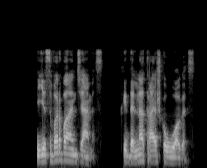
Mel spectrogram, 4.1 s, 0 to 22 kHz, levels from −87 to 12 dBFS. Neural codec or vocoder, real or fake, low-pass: none; real; 7.2 kHz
